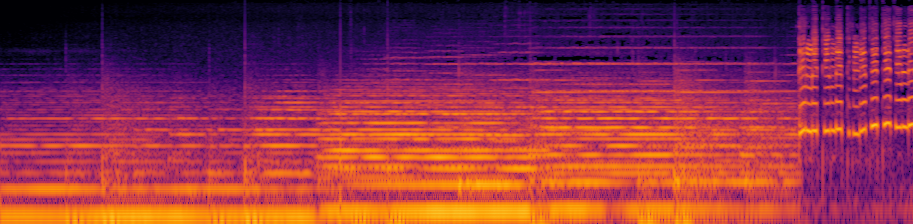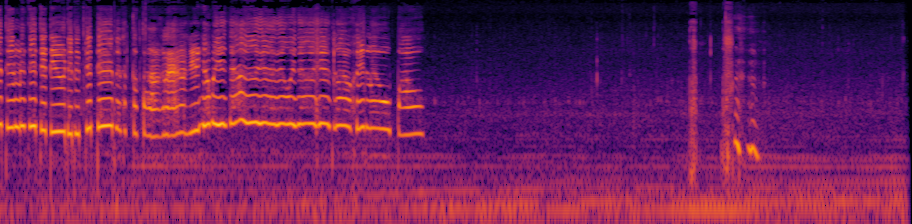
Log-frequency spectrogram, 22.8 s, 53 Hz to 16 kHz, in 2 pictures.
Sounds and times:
Speech: 0:10.0 - 0:16.7.

